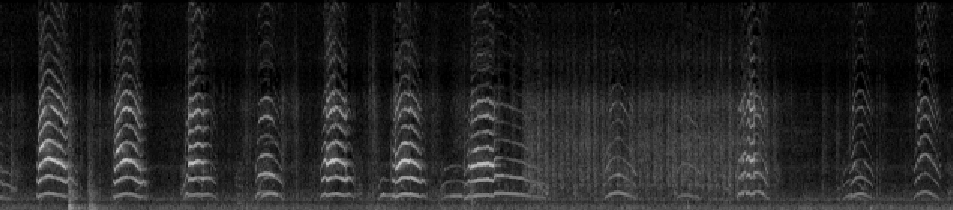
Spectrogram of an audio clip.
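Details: Rescued newborn kittens meowing loudly in the morning, demanding their breakfast milk while it is being prepared; a run of high, arched, harmonic cries repeated about once a second, fading softer near the end, with a brief thump early on.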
